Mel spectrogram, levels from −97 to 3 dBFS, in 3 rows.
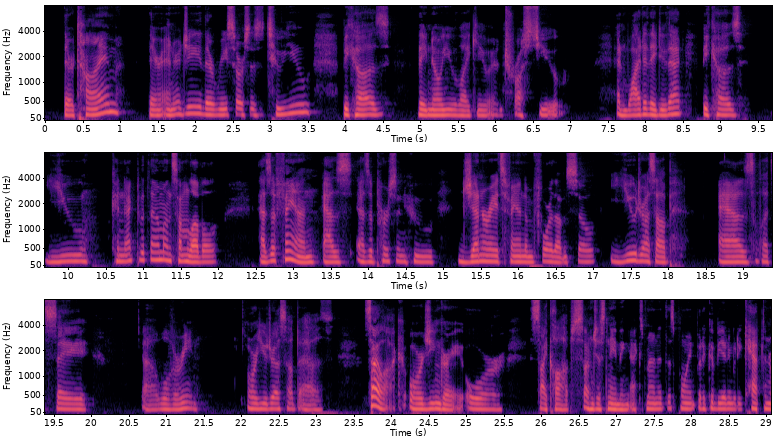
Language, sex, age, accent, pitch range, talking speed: English, male, 20-39, American, 135-160 Hz, 155 wpm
